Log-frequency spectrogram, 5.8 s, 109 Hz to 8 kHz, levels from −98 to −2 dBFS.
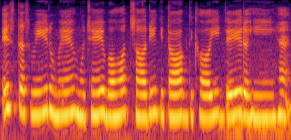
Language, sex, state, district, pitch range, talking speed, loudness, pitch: Hindi, female, Madhya Pradesh, Katni, 220-245 Hz, 115 wpm, -14 LUFS, 230 Hz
